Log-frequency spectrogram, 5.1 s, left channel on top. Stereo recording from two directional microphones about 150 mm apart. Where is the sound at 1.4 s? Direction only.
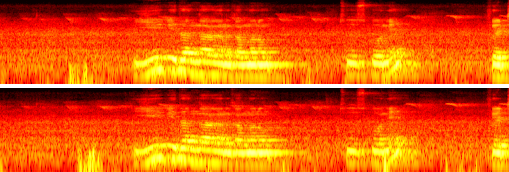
5° right (ahead or behind).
